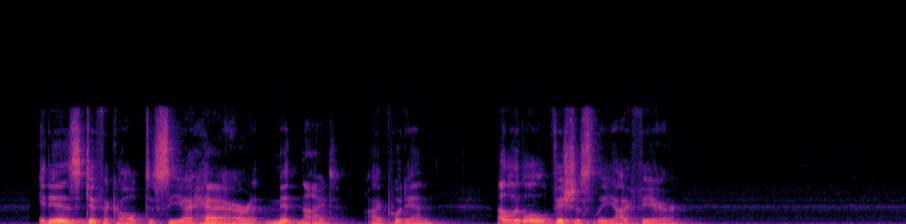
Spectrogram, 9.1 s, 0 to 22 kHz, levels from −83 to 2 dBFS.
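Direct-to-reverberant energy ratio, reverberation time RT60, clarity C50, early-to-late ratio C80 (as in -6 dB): 9.0 dB, 0.70 s, 14.0 dB, 17.5 dB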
